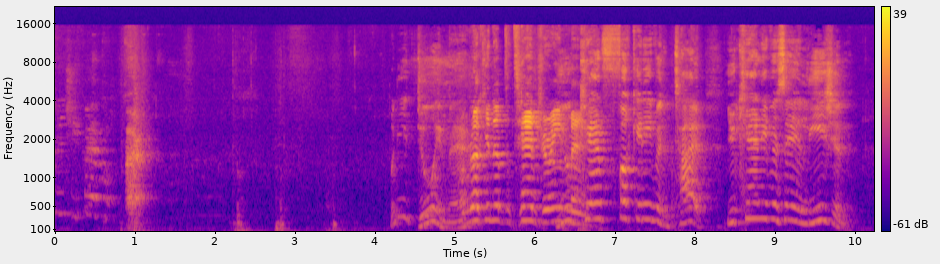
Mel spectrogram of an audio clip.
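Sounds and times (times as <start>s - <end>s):
dog barking: 0.9s - 1.3s
speech: 4.4s - 10.0s.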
